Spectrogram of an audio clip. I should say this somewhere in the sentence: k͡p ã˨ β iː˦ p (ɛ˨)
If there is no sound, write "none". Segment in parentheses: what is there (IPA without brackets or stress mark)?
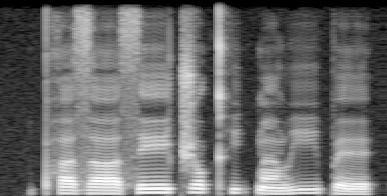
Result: ɛ˨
